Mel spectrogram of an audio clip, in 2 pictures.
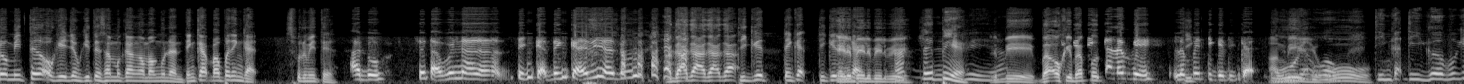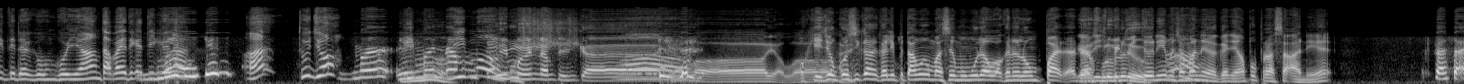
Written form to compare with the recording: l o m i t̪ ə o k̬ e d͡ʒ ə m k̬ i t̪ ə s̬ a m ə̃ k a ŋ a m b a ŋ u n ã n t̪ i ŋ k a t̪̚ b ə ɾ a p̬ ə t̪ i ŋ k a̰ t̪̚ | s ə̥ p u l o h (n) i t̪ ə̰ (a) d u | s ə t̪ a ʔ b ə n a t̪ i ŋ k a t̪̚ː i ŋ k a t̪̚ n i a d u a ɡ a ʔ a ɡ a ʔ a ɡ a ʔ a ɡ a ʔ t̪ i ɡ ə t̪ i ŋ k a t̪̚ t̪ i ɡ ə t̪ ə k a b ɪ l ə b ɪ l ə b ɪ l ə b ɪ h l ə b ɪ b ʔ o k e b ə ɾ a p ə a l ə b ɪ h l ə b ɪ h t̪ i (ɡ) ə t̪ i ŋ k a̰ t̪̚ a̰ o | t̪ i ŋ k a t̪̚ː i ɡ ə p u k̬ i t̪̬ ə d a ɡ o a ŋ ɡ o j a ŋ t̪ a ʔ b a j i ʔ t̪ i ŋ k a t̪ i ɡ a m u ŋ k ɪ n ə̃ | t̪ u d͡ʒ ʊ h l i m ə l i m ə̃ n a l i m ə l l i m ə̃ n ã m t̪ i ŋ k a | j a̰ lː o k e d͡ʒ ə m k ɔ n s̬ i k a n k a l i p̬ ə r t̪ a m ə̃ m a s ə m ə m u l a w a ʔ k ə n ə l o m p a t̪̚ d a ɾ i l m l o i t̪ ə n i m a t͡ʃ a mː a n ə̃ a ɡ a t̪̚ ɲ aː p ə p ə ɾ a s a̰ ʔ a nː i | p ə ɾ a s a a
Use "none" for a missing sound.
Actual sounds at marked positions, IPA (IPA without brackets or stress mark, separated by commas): m, a, ɡ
